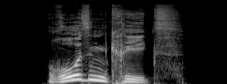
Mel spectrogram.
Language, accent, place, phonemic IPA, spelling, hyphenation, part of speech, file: German, Germany, Berlin, /ˈʁoːzn̩ˌkʁiːks/, Rosenkriegs, Ro‧sen‧kriegs, noun, De-Rosenkriegs.ogg
- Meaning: genitive singular of Rosenkrieg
